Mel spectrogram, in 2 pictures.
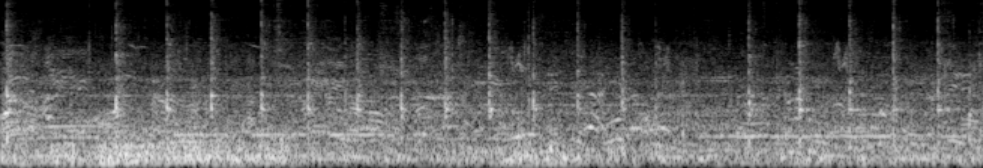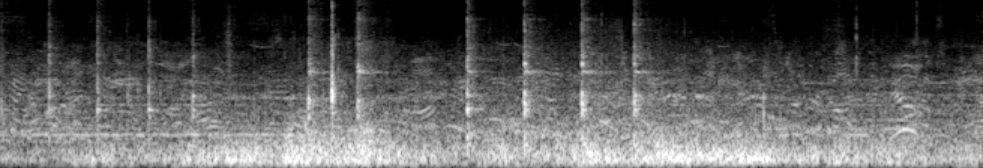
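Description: Indistinct voices around an outdoor soccer pitch during a stoppage in play. A run of sharp clicks sounds throughout, and the voices grow louder after about eight seconds.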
